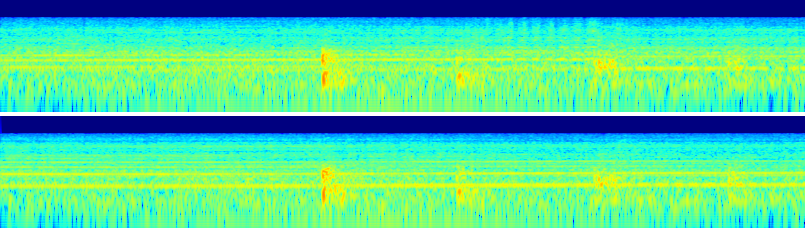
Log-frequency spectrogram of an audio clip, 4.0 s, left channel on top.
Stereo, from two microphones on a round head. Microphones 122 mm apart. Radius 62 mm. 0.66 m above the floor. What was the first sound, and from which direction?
Footsteps, 75° left (ahead or behind).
